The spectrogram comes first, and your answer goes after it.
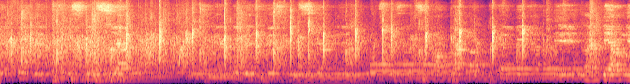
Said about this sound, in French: que ça fasse un tonnerre d'applaudissements pour notre formateur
